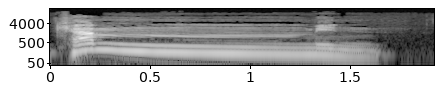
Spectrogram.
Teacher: حتما باید با غنه ادا شود، یعنی صدا از فضای بینی، از خیشوم، همراه با دو حرکت کشش صوت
